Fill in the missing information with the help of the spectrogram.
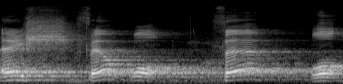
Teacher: pantulan huruf q menebal naik ke langit-langit mulut Kenapa demikian sifatnya istila posisi lidah saat itu naik ya suaranya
